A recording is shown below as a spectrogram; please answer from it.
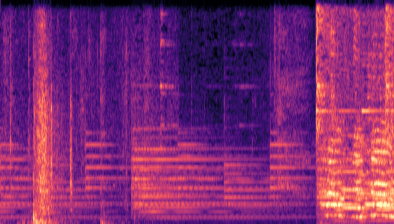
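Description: A bell rings during a stage performance of A Christmas Carol, giving a few bright, sustained tones after some thumps. Louder stage noise or music comes in at the end.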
